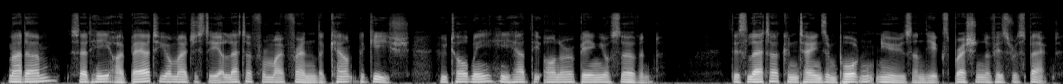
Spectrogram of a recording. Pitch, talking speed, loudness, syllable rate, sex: 110 Hz, 220 wpm, -17 LUFS, 5.8 syllables/s, male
